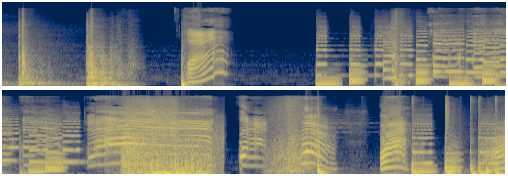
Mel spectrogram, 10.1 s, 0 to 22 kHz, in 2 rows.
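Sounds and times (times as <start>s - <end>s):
cartoon voice cry: 4.3s - 9.2s.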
